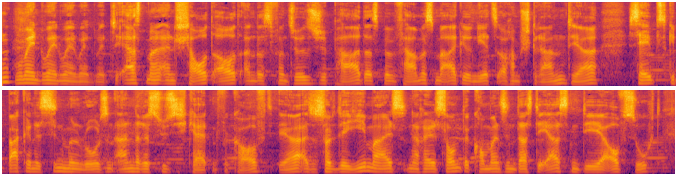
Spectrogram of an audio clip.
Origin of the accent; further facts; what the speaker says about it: Austria; Servus Manu … ich komme auch ursprünglich aus Österreich, wohne dort immer noch.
